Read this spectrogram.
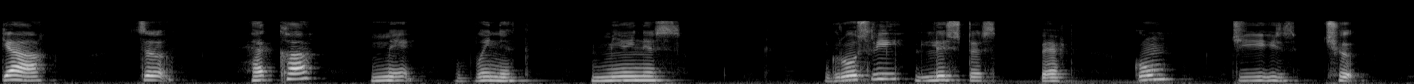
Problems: none marked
